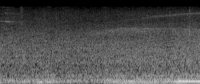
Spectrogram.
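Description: A large truck on the road growing louder as it approaches, its engine rumble building from about a second in. A faint high whine rises in pitch near the end.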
